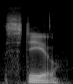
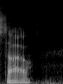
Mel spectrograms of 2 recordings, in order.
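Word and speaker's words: Styles: part of the Caravan was at the Ibis steel actually pronounced style uh hotel next to us dinner and they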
